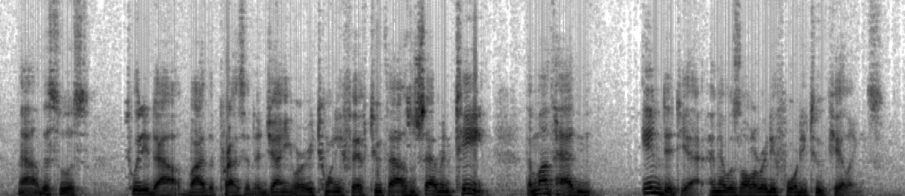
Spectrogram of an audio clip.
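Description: A man with a normal speaking voice talks at a moderate pace and medium pitch, his intonation lively and his loudness very even. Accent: American. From US Midwest, Chicago. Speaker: advocate pitching a humanitarian housing project. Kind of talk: scripted narration. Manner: formal.

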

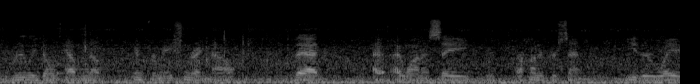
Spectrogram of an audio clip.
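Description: A man talks at a fairly quick pace over loud background noise, in a dry recording with no echo. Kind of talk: press interview answer. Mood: calm, careful, measured. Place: street.

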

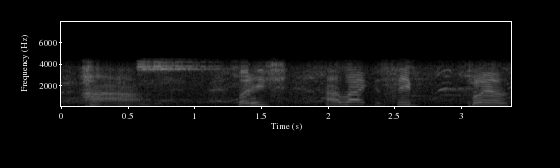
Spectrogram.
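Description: Over noticeable background noise, a man speaks enthusiastically in a high pitch at a fairly slow pace. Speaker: color commentator. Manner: conversational, enthusiastic analyst.

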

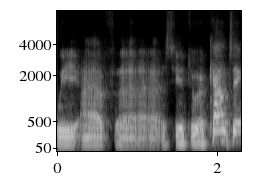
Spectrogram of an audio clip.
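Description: A man's voice shows ordinary pitch variation, with a quiet background behind it. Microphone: webcam.

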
